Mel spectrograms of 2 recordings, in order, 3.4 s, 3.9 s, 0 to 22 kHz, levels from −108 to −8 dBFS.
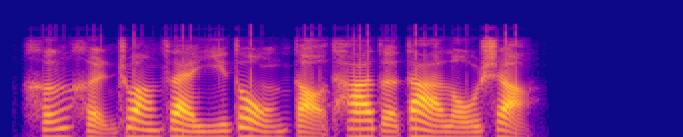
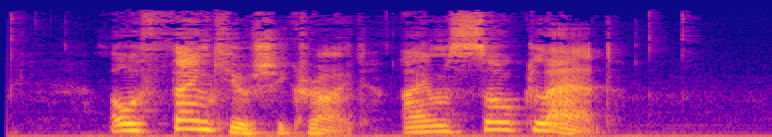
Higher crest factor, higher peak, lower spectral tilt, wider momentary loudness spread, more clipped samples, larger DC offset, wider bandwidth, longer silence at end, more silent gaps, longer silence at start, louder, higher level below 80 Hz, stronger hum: about the same, 18 dB vs 20 dB; about the same, -4 dBFS vs -2 dBFS; about the same, -4 dB/octave vs -4.5 dB/octave; about the same, 8 LU vs 10 LU; neither; first, 0.5% vs under 0.1%; second, 11 kHz vs 16.5 kHz; first, 0.8 s vs 0.65 s; neither; second, 0.15 s vs 0.55 s; about the same, -21 LUFS vs -20 LUFS; second, -60 dBFS vs -44 dBFS; neither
